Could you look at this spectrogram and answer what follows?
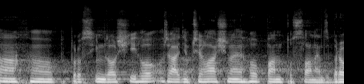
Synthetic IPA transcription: ʔapopɾosiːmdalʃiːɦor̝aːdɲɛpr̥ɪɦlaːʃɛnɛːɦo̞panposlanɛd͡zbɾo

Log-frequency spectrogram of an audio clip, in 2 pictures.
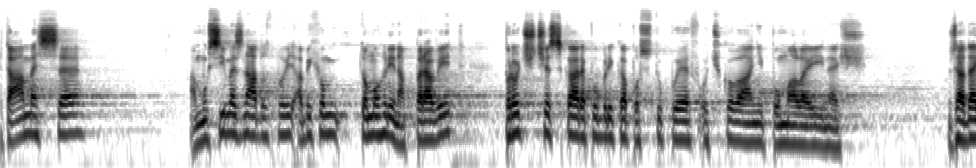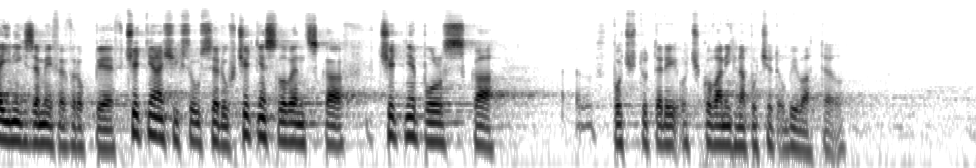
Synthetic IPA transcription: pt̪aːmɛsɛ | ʔa̰musiːmɛznaːt̪o̞t̪̚povjɛcʔabɪxo̞mt̪o̞mo̞ɦlɪnapɾavɪt̪pɾo̞t͡ʃt͡ʃɛskaːɾɛpublɪkapo̞st̪upujɛfʔo̞t͡ʃko̞vaːɲiːpo̞malɛjnɛʃ | r̝adajɪniːɣzɛmiːfʔɛvɾo̞pjɛft͡ʃɛt̪ɲɛnaʃɪxso̞wsɛduːft͡ʃɛt̪ɲɛslo̞vɛnskaft͡ʃɛt̪ɲɛpo̞lska | fpo̞t͡ʃt̪ut̪ɛdɪʔo̞̰t͡ʃko̞vaniːxnapo̞t͡ʃɛt̪ʔo̞bɪva̰t̪ɛ̰l

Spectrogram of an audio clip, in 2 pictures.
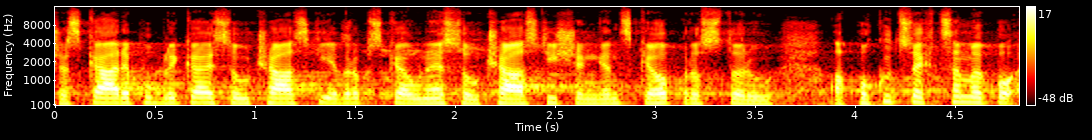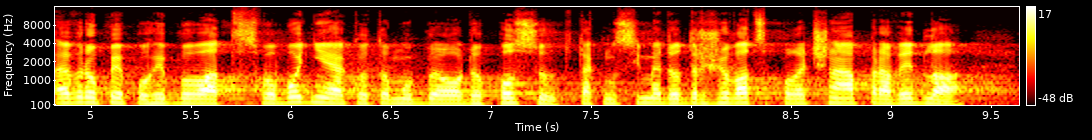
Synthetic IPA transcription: t͡ʃɛskaːɾɛpublɪkajɛso̞wt͡ʃaːsciːɛvɾopskɛːʔunɪjɛso̞wt͡ʃaːsciːʃɛŋɡɛnskɛːɦo̞pɾo̞st̪o̞ɾu | ʔapo̞kut̪sɛxt͡sɛmɛpo̞ʔɛvɾo̞pjɛpo̞ɦɪbovat̪svo̞bo̞dɲɛjako̞t̪omubɪlo̞do̞po̞sut̪ːakmusiːmɛdo̞d̪r̩ʒo̞vat̪spo̞lɛt͡ʃnaːpɾavɪdla

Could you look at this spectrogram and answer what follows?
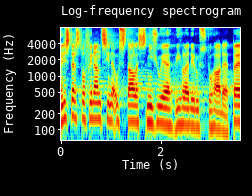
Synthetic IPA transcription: mɪnɪst̪ɛɾst̪vofɪnant͡siːnɛʔust̪aːlɛsɲiʒujɛviːɦlɛdɪɾuːst̪uɦaːdɛ̰ːpɛː

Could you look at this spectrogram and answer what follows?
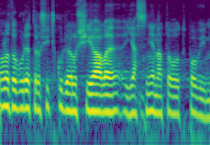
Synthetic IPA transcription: onot̪obudɛt̪ɾoʃit͡ʃkudɛlʃiːalɛjasɲɛnat̪oot̪poviːm

